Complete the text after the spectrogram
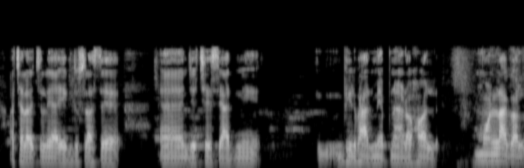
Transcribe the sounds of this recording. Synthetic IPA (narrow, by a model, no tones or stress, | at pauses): ə̰tːʃʰaləɡet͡ʃəljaekd̪usɾase | d͡ʒet͡ʃʰɛsead̪mi | bʱiɽbʱaɾmẽəpnaɾəɦəl | monlaɡəl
